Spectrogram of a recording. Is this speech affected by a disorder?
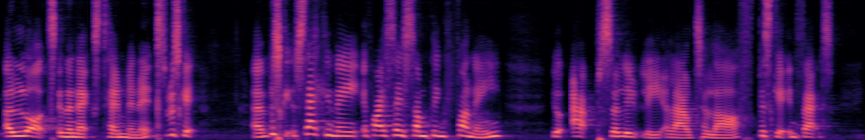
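Yes: Tourette syndrome; tics since childhood, diagnosed in 20s, uncontrollable noises and movements, obscene tics, uses wheelchair; tics intensify several times daily into seizure-like ticking fits, support worker helps, Liz takes over; hedgehog, cats, obscene tics like fuck a sheep, episodes of lost speech control.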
